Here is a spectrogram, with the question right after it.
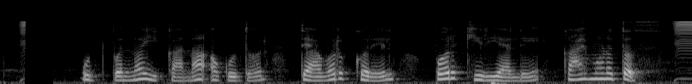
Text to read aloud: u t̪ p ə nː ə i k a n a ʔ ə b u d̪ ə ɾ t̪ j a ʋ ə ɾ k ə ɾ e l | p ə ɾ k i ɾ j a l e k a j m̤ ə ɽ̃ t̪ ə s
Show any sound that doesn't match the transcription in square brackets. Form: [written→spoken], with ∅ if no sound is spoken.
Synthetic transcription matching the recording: u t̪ p ə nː ə i k a n a ʔ ə [b→ɡ] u d̪ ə ɾ t̪ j a ʋ ə ɾ k ə ɾ e l | p ə ɾ k i ɾ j a l e k a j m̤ ə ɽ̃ t̪ ə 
